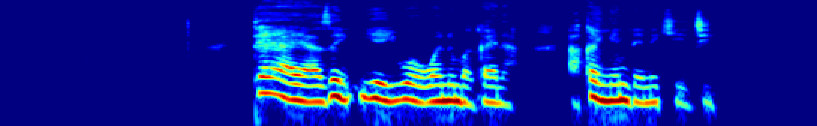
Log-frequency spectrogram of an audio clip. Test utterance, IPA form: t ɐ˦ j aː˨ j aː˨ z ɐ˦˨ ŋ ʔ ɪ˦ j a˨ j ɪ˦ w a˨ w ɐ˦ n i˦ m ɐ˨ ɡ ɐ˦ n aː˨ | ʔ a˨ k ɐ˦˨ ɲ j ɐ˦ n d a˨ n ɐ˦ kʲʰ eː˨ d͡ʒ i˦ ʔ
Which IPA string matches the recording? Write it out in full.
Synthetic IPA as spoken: t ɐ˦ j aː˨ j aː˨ z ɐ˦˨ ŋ ʔ ɪ˦ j a˨ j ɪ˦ w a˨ w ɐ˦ n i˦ m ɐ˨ ɡ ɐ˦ n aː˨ | ʔ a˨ k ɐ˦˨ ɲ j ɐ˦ n d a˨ n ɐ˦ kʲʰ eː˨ d͡ʒ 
